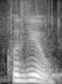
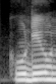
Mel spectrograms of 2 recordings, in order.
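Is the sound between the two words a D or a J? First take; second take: J; D. First: A J sound links the two words. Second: A clear D sound links the two words. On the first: The speaker calls it right. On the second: The speaker calls it wrong. "কুডিউ না বলে"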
